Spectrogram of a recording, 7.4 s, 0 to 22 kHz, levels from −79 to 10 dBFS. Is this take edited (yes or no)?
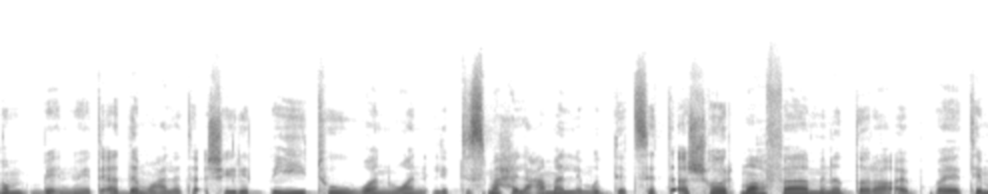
yes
